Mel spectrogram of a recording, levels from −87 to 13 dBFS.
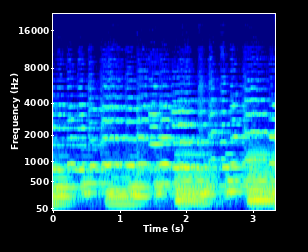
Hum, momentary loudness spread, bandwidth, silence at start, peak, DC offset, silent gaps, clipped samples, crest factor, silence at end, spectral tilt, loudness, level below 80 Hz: none; 4 LU; 12.5 kHz; 0 s; -14 dBFS; under 0.1%; none; under 0.1%; 14 dB; 0 s; -5.5 dB/octave; -29 LUFS; -72 dBFS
